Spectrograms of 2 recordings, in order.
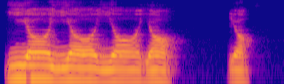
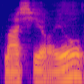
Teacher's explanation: when E and O is together, the pronunciation is 여.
